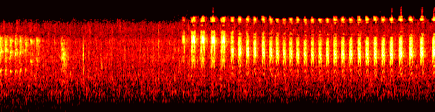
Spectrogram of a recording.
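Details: Golden grasshopper call in the long 'nembak' style, recorded to tutor songbirds. A soft hiss with scattered ticks gives way, after about three seconds, to a steady, rapid train of sharp, high clicks that runs to the end.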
